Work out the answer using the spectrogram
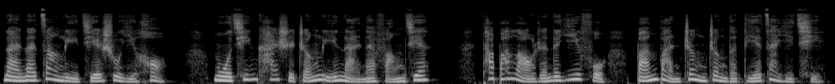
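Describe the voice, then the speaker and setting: A woman calmly narrating a family story in the first person, as a read-aloud storyteller. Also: on the low side, moderate pace, no echo, studio quality.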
